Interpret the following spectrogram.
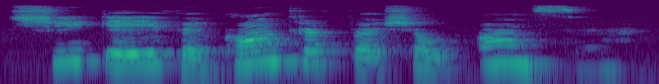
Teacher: in its stress word it's usually the syllable with main stress prominence can move to the secondary stressed syllable in a word like controversial when it is followed by a word with another prominent syllable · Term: stress shift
